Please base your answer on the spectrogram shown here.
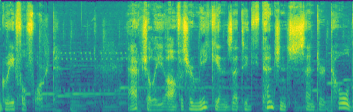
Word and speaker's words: Meekins: Actually, Officer Meekins at the detention center told us. Ah, that poor little doggy. Poor guy. I keep on getting his name wrong. I keep on calling him Meekly.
